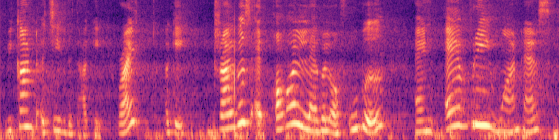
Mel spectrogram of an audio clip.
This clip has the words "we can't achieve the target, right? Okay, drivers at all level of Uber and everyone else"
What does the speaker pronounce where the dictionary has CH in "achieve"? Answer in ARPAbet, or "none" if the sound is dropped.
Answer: CH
